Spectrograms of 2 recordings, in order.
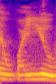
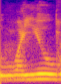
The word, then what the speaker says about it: Wayuu: So talk to me a little bit about, is it the Wayuu? Is that how it's pronounced? – Yeah, it's the Wayuu. Wayuu women.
